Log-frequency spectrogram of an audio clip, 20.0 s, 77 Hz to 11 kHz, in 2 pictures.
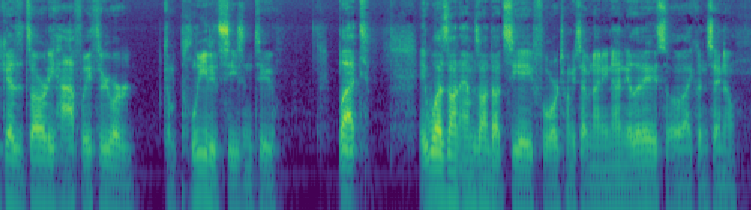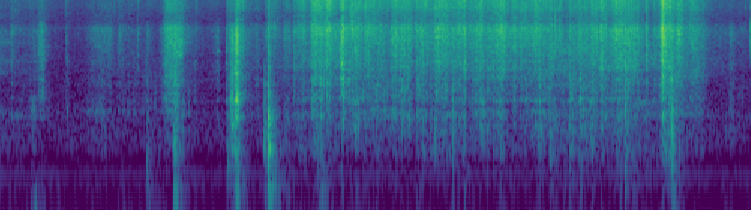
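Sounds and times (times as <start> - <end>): plastic wrapping crinkling: 11.4 - 20.0.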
